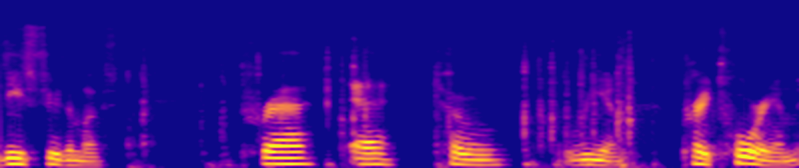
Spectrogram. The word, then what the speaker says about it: Praetorium: Praetorium is the way I've heard it always pronounced.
